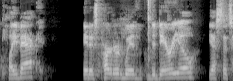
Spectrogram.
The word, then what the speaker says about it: D'Addario: It is partnered with D'Addario.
